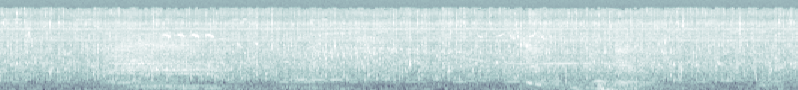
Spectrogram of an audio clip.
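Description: Near silence, with only faint, indistinct background sound and a soft low thump about eight seconds in.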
